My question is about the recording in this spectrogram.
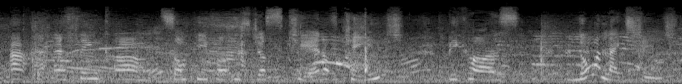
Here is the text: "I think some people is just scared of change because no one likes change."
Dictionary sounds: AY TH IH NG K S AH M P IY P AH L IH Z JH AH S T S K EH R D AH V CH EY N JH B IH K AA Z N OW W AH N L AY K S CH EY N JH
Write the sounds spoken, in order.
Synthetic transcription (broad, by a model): AY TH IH NG K S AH M P IY P AH L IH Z JH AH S S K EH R D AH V CH EY N JH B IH K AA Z N OW W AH N L AY K S CH EY N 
